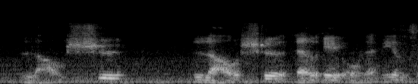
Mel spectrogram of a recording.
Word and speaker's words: 老: 你不是老师, L-A-O, third tone. 老 there meaning old.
